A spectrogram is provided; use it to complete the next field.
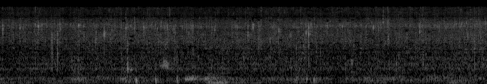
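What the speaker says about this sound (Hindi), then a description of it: "अब हम इसमें डालेंगे आलू, जो हमने काट के रखे हुए थे" Cut potatoes hit hot oil and fried masala in a pan, giving a steady, faint sizzle with light stirring and scraping clicks, with no talking.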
